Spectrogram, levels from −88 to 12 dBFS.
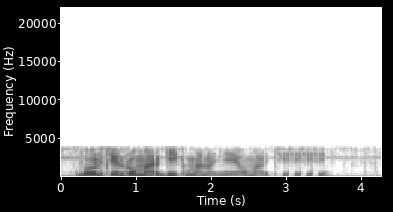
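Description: From the start the whole thing runs through the iLBC codec, and you can plainly hear it: nothing above about 3.8 kHz, plus that slightly rough, synthetic edge. The bitrate fits the 13.33 kbps mode with 30 ms frames, each coded on its own.

At 3.03 s it turns into a CD stuck on one turn. A 0.16 s slice of audio replays three times with a brief mute at each jump, giving that quick, even stutter until 3.50 s, as if a scratch keeps kicking the laser back.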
